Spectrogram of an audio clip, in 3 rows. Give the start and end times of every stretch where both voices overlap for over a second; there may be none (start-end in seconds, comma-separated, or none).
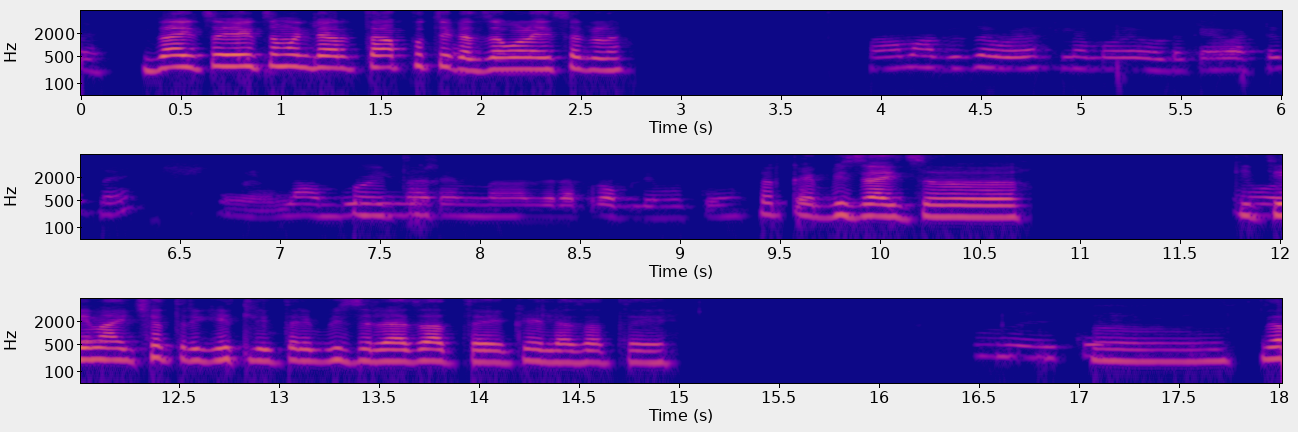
none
